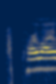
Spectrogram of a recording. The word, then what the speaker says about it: Carlisle: Carlisle, like the town in Pennsylvania. The man's name, Carl, and Isle, like an island.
